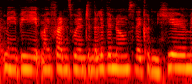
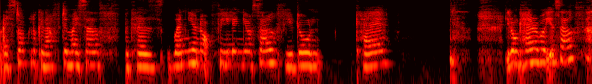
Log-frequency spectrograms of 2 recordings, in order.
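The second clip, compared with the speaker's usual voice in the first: ordinary talk, nothing marked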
